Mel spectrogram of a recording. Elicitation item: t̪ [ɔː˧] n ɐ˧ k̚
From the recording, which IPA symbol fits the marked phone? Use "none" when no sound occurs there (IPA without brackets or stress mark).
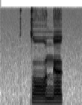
ɔː˧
